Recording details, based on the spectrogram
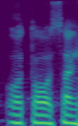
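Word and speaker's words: お父さん: Hati-hati aja, otosang itu termasuk cara baca khusus. Cara baca aslinya itu cici.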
